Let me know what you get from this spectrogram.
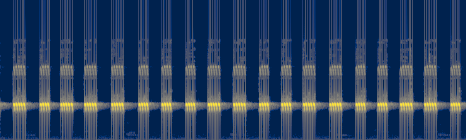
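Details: High, clear chirping from a male cricket on a summer evening, each pulse slightly longer and evenly spaced, about four per second, against complete quiet.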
